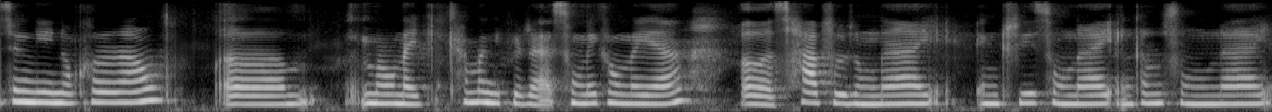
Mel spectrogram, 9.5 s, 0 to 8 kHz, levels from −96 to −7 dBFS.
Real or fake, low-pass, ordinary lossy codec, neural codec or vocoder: fake; 7.2 kHz; none; codec, 24 kHz, 1.2 kbps, DualCodec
